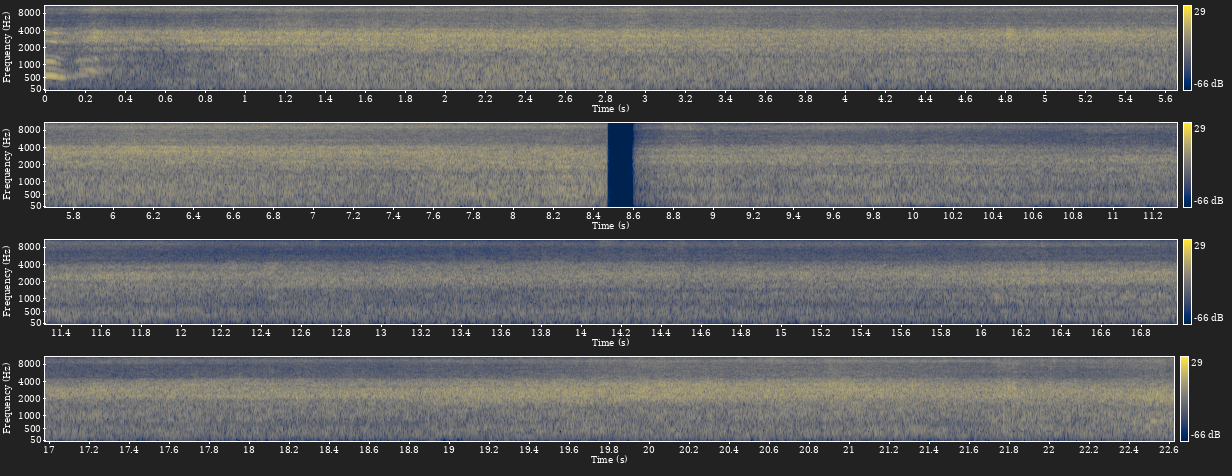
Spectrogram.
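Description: Steady wash of small waves breaking on a sandy beach, with a brief cut to silence about eight and a half seconds in.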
